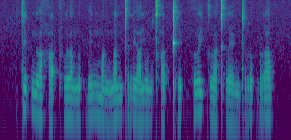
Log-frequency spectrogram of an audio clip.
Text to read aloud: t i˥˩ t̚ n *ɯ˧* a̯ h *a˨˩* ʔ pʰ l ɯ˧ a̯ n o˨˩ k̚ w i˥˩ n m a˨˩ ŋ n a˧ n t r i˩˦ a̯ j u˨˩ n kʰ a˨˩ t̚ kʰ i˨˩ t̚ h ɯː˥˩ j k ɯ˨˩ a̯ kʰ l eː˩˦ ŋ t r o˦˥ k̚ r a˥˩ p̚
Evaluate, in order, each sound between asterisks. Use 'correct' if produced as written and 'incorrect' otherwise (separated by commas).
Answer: correct, correct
